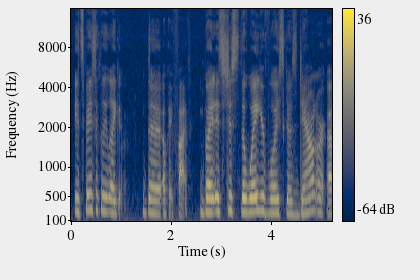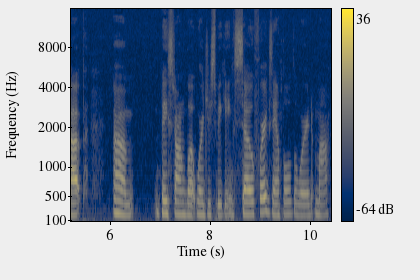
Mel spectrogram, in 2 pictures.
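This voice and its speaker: A woman's voice: medium pitch, steady tone, a little slow, darkish tone, no echo. A woman who grew up as an American in China, chatting casually and explaining things in a giggly way. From China, as an American expatriate child. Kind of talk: casual conversational storytelling.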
